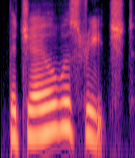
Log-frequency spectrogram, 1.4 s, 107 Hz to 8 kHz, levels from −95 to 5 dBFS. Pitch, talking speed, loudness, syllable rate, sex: 210 Hz, 175 wpm, -15 LUFS, 4.4 syllables/s, female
